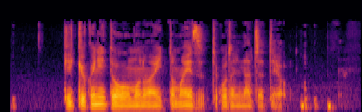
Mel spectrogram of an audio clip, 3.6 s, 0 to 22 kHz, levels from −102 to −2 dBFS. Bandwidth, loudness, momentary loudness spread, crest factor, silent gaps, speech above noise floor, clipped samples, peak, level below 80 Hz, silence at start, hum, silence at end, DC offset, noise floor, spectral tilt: 11.5 kHz; -27 LUFS; 14 LU; 20 dB; none; 36 dB; under 0.1%; -8 dBFS; -52 dBFS; 0.65 s; none; 0.3 s; under 0.1%; -61 dBFS; -5 dB/octave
